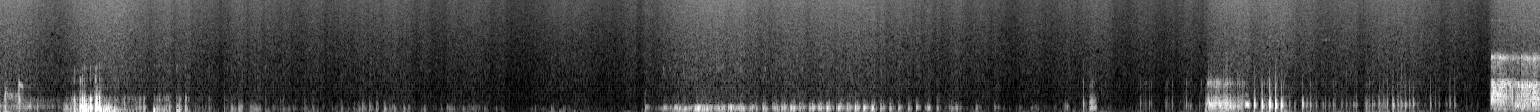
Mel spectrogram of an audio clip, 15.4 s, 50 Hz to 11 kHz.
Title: 12 Minutes of stomach growls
